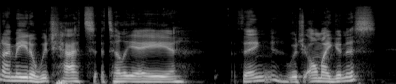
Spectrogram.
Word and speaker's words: atelier: one point in the anime, and they said atelier, and I was like, okay, that's how I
